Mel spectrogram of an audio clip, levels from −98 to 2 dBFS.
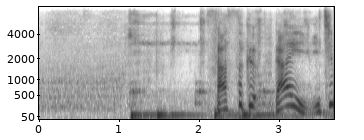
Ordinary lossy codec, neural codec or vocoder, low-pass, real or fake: Opus, 32 kbps; codec, 24 kHz, 3.1 kbps, DualCodec; 7.2 kHz; fake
